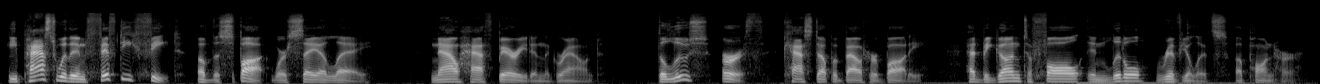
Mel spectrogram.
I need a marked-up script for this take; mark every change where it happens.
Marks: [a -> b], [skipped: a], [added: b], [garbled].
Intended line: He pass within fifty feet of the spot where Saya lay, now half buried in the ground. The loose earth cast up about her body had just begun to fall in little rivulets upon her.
He [pass -> passed] within fifty feet of the spot where Saya lay, now half buried in the ground. The loose earth cast up about her body had [skipped: just] begun to fall in little rivulets upon her.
